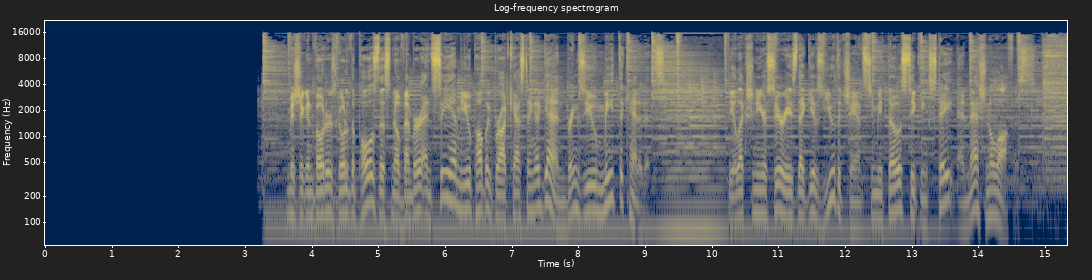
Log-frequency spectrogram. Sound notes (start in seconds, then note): 3.5 voiceover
